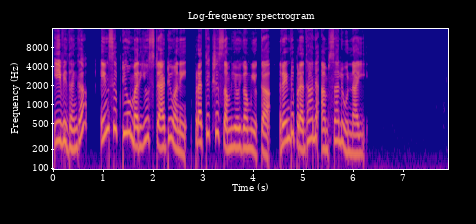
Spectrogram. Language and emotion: Telugu, neutral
